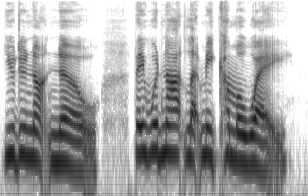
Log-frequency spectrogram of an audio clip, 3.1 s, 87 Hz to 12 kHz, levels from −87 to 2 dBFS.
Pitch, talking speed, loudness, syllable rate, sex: 215 Hz, 215 wpm, -15 LUFS, 4.7 syllables/s, female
